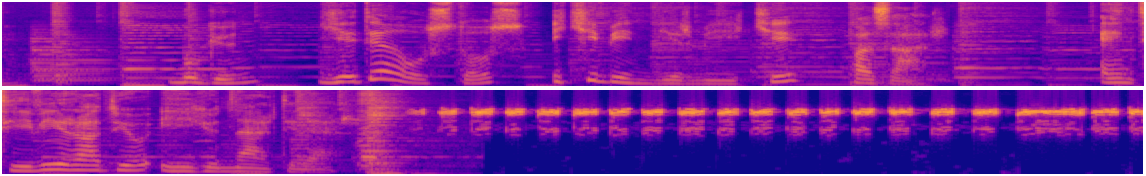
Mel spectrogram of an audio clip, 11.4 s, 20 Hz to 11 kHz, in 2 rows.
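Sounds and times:
speech: 0:00.8 - 0:04.8, 0:05.5 - 0:07.6
male cicada song: 0:07.6 - 0:11.4.

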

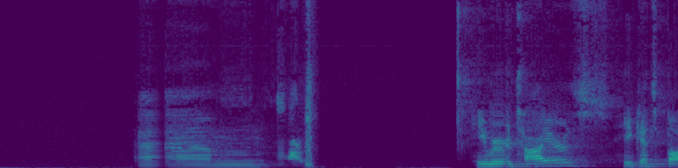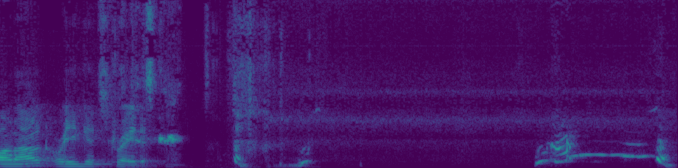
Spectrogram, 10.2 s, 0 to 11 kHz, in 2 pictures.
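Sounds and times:
speech: 0:01.0 - 0:02.4, 0:03.6 - 0:07.5
sleeping dog whimpering while dreaming: 0:09.2 - 0:10.1.

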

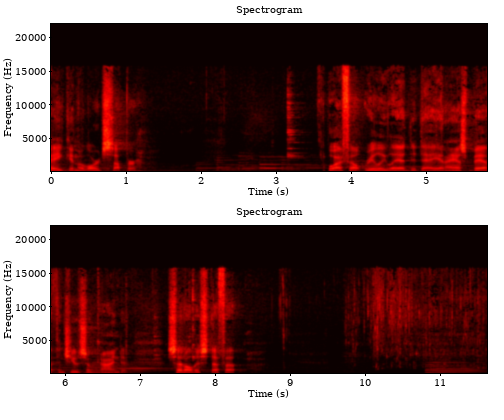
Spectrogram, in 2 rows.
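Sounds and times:
speech: 0:00.0 - 0:01.4, 0:03.7 - 0:08.4
water poured into a basin for ceremonial hand washing: 0:09.8 - 0:11.6.

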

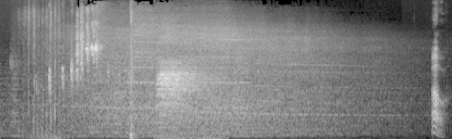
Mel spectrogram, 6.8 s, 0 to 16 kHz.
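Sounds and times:
steady rushing noise: 0:00.0 - 0:06.5
bird giving short harsh calls: 0:00.5 - 0:03.5
speech: 0:06.5 - 0:06.7.

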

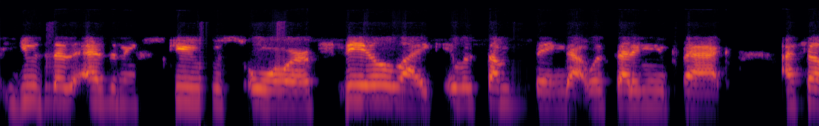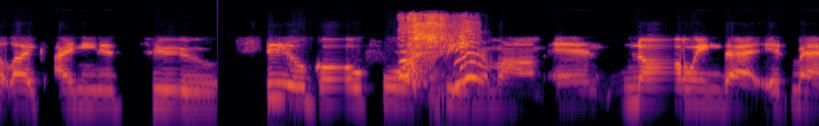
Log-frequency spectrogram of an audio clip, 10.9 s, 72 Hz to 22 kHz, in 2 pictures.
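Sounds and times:
speech: 0:00.1 - 0:10.9
sneeze: 0:08.1 - 0:08.7.

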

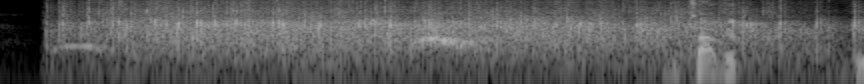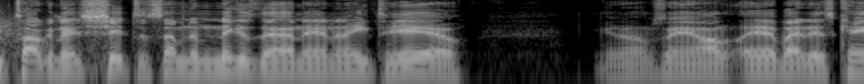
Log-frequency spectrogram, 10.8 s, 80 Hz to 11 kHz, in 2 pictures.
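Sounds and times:
applause of many hands clapping: 0:00.2 - 0:06.1
speech: 0:04.3 - 0:08.4, 0:09.1 - 0:10.7.

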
